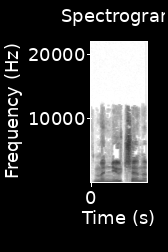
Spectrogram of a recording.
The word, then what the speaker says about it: Mnuchin: Talk about Seth Mnuchin.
